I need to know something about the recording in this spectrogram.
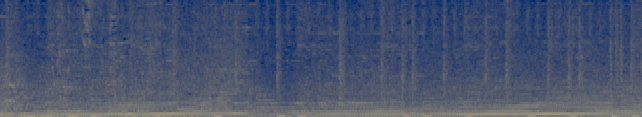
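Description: A car engine revving up under electronic music with a regular beat. The engine's pitch climbs, drops at a gear change about three seconds in, then climbs again.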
